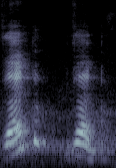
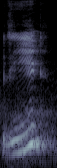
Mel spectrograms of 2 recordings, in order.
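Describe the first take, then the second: First: "रेड" with a short e vowel; past-form pronunciation. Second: "रीड" with a long ee vowel; present-tense pronunciation. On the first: Teacher showing how same spelling changes sound, "रेड" with short e. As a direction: say "रेड" like the colour red. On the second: Teacher showing how the first form is pronounced, "रीड" with long ee. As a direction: say "रीड" to rhyme with need. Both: Shown as a demonstration. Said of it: "इसका pronunciation होगा".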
